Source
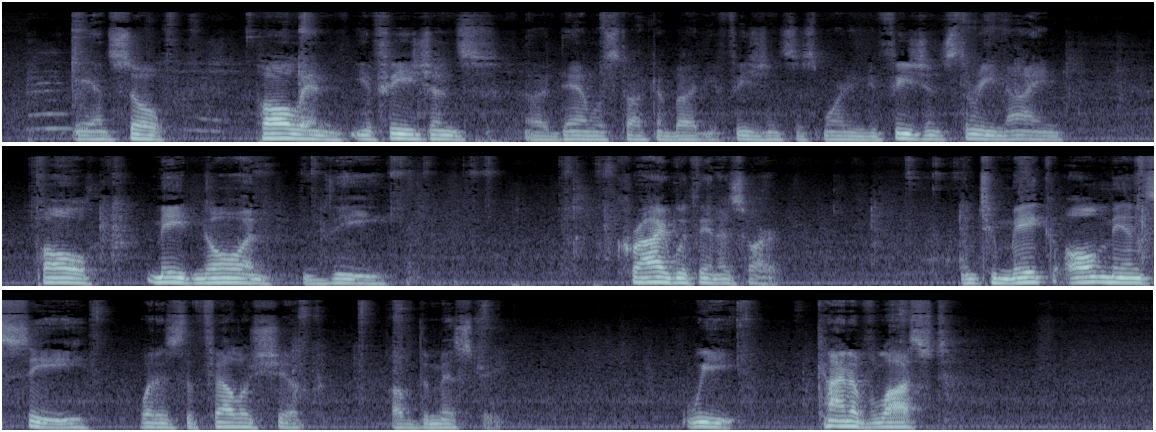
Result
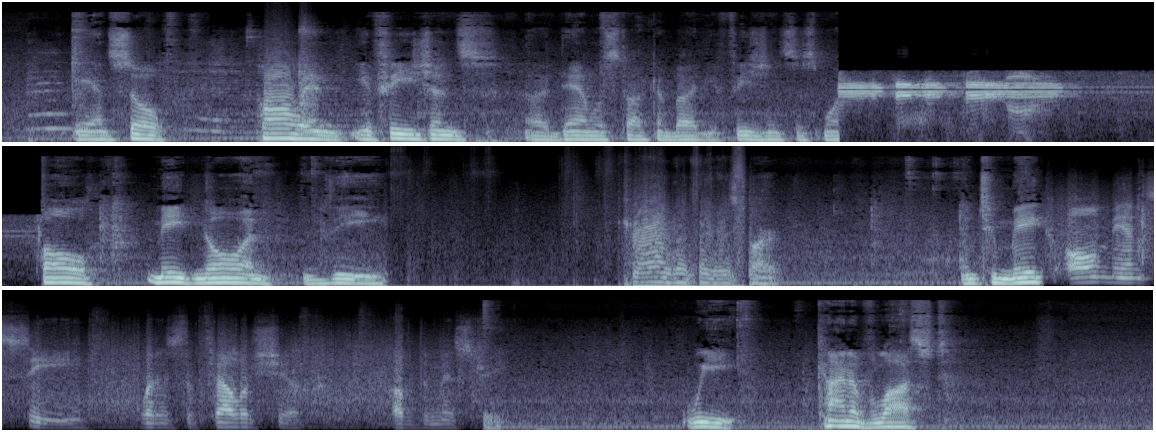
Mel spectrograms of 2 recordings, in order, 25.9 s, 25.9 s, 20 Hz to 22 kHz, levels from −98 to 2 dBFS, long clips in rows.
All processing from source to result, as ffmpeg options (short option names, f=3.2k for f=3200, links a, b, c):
-filter_complex "[0:a]asettb=1/sr,asplit=3[a][b][c];[a]atrim=end=1.564[d];[b]atrim=start=1.56:end=2.74,asetpts=PTS-STARTPTS,afade=t=in:d=0.004:c=qsin,afade=t=out:st=1.176:d=0.004:c=qsin,lowpass=f=11k:w=0.5412,lowpass=f=11k:w=1.3066,aecho=1:1:6.3:0.75,atrim=end_sample=52038,asoftclip=type=hard:threshold=-22.5dB[e];[c]atrim=start=2.736[f];[d][e]acrossfade=d=0.004:c1=hsin:c2=qsin[g];[g][f]acrossfade=d=0.004:c1=qsin:c2=hsin,asettb=1/sr,asplit=3[h][i][j];[h]atrim=end=6.274[k];[i]atrim=start=6.27:end=8.94,asetpts=PTS-STARTPTS,afade=t=in:d=0.004:c=qsin,afade=t=out:st=2.666:d=0.004:c=qsin,aeval=exprs='val(0)*sin(2*PI*1200*n/s)':c=same,aecho=1:1:151:0.188,atrim=end_sample=117747,lowpass=f=2.5k:t=q:w=0.5098,lowpass=f=2.5k:t=q:w=0.6013,lowpass=f=2.5k:t=q:w=0.9,lowpass=f=2.5k:t=q:w=2.563,afreqshift=-2900[l];[j]atrim=start=8.936[m];[k][l]acrossfade=d=0.004:c1=hsin:c2=qsin[n];[n][m]acrossfade=d=0.004:c1=qsin:c2=hsin,asettb=1/sr,asplit=3[o][p][q];[o]atrim=end=11.494[r];[p]atrim=start=11.49:end=14.27,asetpts=PTS-STARTPTS,afade=t=in:d=0.004:c=qsin,afade=t=out:st=2.776:d=0.004:c=qsin,agate=range=-9dB:threshold=-43dB:ratio=16:release=100:detection=peak,acompressor=threshold=-32dB:ratio=2.5:attack=3.2:release=140:knee=1:detection=peak,aeval=exprs='abs(val(0))':c=same[s];[q]atrim=start=14.266[t];[r][s]acrossfade=d=0.004:c1=hsin:c2=qsin[u];[u][t]acrossfade=d=0.004:c1=qsin:c2=hsin,asettb=1/sr,asplit=3[v][w][x];[v]atrim=end=16.444[y];[w]atrim=start=16.44:end=20.89,asetpts=PTS-STARTPTS,afade=t=in:d=0.004:c=qsin,afade=t=out:st=4.446:d=0.004:c=qsin,aeval=exprs='val(0)+0.5*0.0188*sgn(val(0))':c=same,highpass=650,lowpass=4.2k,agate=range=-8dB:threshold=-37dB:ratio=16:release=100:detection=peak[z];[x]atrim=start=20.886[aa];[y][z]acrossfade=d=0.004:c1=hsin:c2=qsin[ab];[ab][aa]acrossfade=d=0.004:c1=qsin:c2=hsin,highshelf=f=8.6k:g=-5,acrossover=split=170[ac][ad];[ad]acompressor=threshold=-26dB:ratio=6[ae];[ac][ae]amix=inputs=2:normalize=0,volume=6dB"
